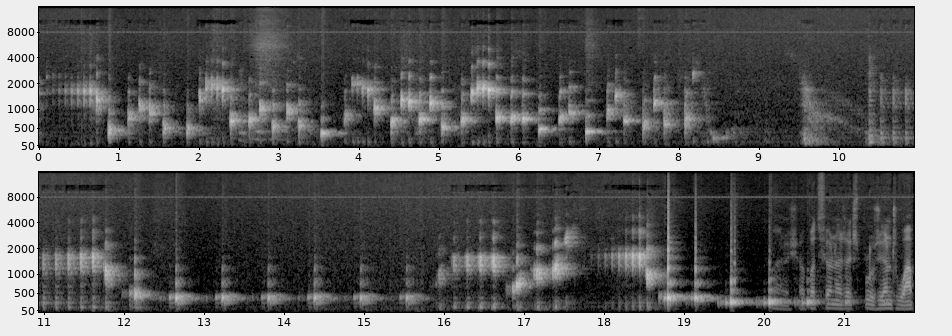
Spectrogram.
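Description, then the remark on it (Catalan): Electric guitar played through an analog delay pedal, phrases trailing into evenly spaced echoes that build into a self-oscillating tone, its pitch swooping upward, loud, before repeating again. “Anem al, al delay analògic, que aquí, clar, el color és tot un altre.”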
